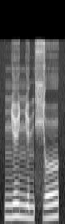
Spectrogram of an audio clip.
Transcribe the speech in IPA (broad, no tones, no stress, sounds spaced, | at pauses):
ɲ e ɲ e nʲ ç ɤ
